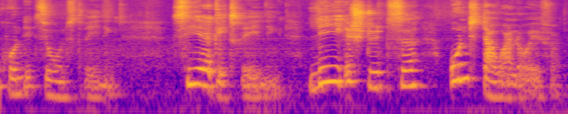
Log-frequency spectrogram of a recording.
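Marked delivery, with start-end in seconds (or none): none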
